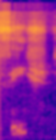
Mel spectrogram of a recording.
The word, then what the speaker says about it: fiche: They were recorded on fiche. Is that how you pronounce it, fiche?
